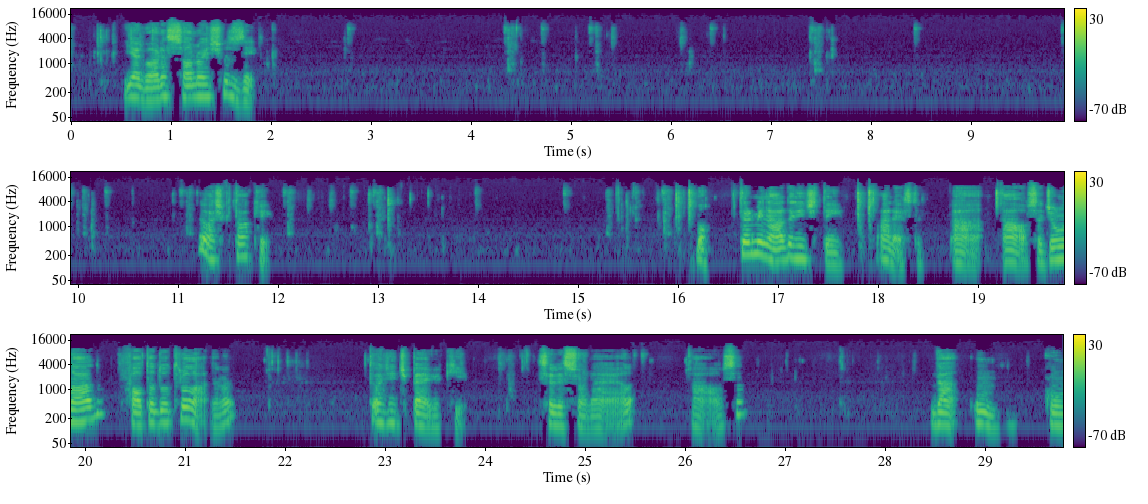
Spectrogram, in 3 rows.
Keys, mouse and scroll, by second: 0.3 ctrl+z, 0.8 alt+click, 1.5 alt+middle click, 2.8-4.7 drag, 4.7 alt+click, 5.4 alt+middle click, 6.4-10.3 alt+drag, 10.3 alt+click, 11.4 alt+middle click, 11.8 alt+click, 12.3 alt+middle click, 12.7 click, 13.1 w, 13.9 right click, 15.2 scroll down 1, 15.6 alt+click, 16.0 space, 16.9-17.3 scroll down 1, 17.8 space, 19.5 scroll up 1, 19.8-23.2 alt+middle drag, 23.2 scroll up 1, 23.7 alt+middle click, 24.8 click.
